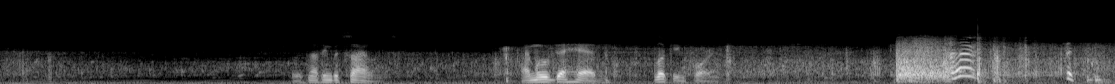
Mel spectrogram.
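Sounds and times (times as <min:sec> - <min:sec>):
speech: 0:02.9 - 0:04.0, 0:05.2 - 0:07.3, 0:10.6 - 0:11.1
gunshot: 0:08.9 - 0:11.1.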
